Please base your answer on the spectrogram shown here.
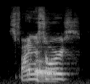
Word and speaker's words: Spinosaurus: the scene with um the Spinosa Spino Spinosaurus how you say it uh the Spinosaurus.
